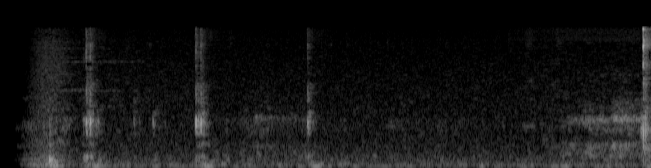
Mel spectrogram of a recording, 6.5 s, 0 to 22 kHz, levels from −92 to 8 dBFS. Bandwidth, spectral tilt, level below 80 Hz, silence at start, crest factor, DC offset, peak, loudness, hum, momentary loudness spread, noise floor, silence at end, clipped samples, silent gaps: 11.5 kHz; -2 dB/octave; -58 dBFS; 0.25 s; 38 dB; under 0.1%; -4 dBFS; -41 LUFS; none; 22 LU; -62 dBFS; 0 s; under 0.1%; none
